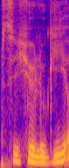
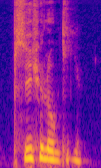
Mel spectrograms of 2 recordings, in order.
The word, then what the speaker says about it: Psychologie: Es gibt ganz viele Leute, die sagen Psychologie. Die können kein Psi aussprechen. – Also ohne das P vorne.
